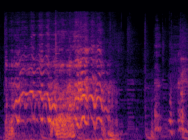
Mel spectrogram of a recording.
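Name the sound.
horse neighing sound effect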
